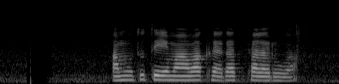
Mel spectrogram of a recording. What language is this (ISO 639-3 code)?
sin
